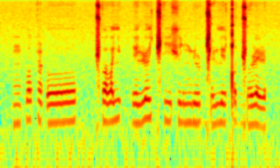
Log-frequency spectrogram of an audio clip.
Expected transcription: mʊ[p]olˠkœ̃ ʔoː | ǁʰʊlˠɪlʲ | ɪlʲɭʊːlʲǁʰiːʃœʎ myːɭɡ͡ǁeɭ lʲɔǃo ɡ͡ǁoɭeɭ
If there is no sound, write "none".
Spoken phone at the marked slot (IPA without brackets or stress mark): p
